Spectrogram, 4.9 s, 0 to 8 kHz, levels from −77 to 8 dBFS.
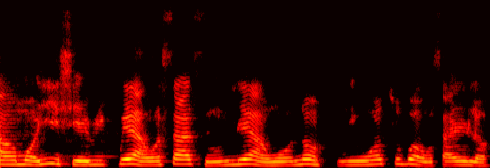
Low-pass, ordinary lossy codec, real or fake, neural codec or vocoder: none; none; fake; codec, 16 kHz, 6 kbps, DAC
